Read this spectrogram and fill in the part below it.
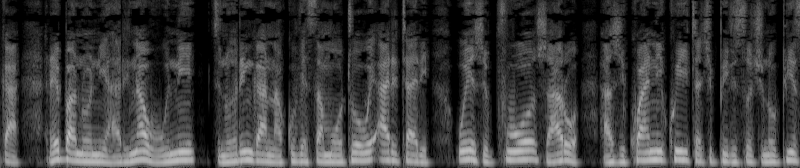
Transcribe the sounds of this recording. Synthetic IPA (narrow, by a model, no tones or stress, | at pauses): are̞bʱano̞niɦaɾinaɦunid͡zino̞ɾiŋɡanakuʋe̞samo̞to̞we̞ʔaɾitaɾiuje̞ʐep͡fuwo̞ʐaɾo̞ | ɦaʐikwanikuitat͡ʃipiɾiso̞t͡ʃino̞piːsa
